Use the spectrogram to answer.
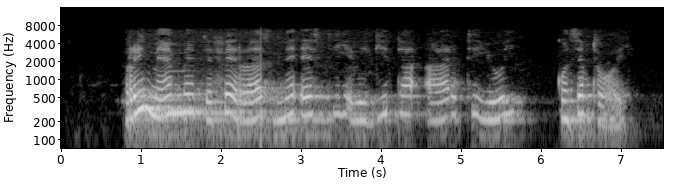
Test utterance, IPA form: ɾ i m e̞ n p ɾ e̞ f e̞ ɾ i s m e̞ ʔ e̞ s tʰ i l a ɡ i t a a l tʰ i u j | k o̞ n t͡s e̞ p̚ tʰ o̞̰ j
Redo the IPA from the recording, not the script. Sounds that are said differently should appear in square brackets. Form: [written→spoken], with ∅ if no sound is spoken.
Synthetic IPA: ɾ i m e̞ [n→m] p ɾ e̞ f e̞ ɾ [i→a] s [m→n] e̞ ʔ e̞ s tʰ i l [a→i] ɡ i t a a l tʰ i u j | k o̞ n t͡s e̞ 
